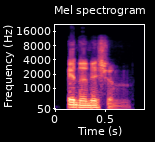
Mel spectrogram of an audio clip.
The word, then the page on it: inanition: British English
